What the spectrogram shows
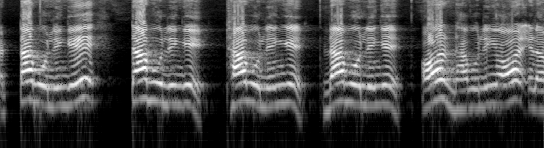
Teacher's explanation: हमारी जो जिह्वा है वो हमारे तालुका के पिछले भाग से टकरा रही है, स्पर्श कर रही है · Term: मूर्धा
